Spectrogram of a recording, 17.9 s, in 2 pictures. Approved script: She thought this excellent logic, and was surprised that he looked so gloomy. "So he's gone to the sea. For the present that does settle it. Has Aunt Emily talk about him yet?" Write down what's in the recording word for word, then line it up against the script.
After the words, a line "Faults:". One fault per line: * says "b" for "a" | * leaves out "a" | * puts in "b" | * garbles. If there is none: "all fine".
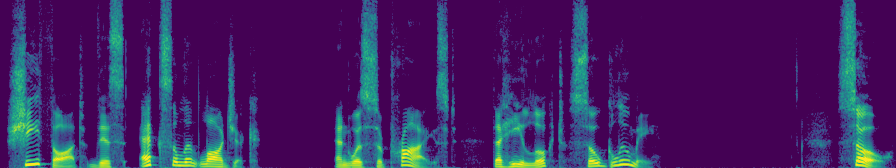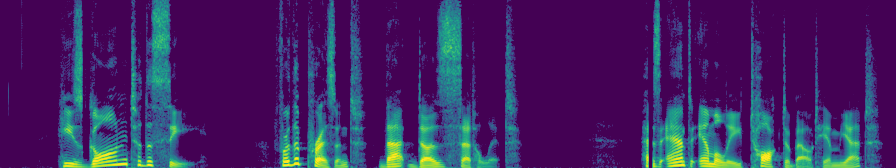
She thought this excellent logic, and was surprised that he looked so gloomy. "So he's gone to the sea. For the present that does settle it. Has Aunt Emily talked about him yet?"
Faults:
* says "talked" for "talk"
